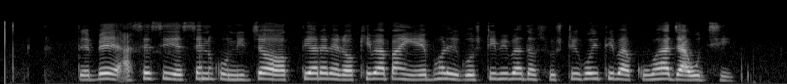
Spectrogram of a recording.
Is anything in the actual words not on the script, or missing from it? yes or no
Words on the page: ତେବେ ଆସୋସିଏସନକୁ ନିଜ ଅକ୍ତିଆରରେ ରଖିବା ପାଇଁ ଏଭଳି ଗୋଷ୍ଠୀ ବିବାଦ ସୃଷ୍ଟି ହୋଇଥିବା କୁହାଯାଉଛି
no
